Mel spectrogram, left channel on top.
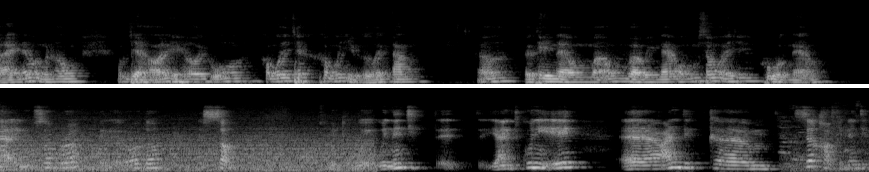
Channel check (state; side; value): different; both; correlation 0.00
